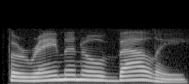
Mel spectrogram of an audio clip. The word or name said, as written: foramen ovale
